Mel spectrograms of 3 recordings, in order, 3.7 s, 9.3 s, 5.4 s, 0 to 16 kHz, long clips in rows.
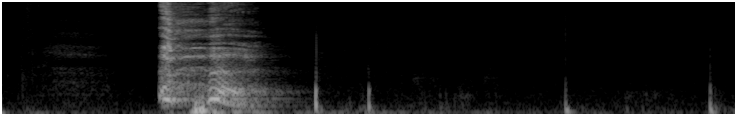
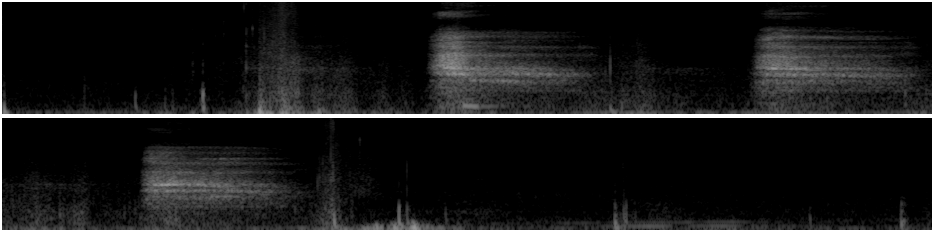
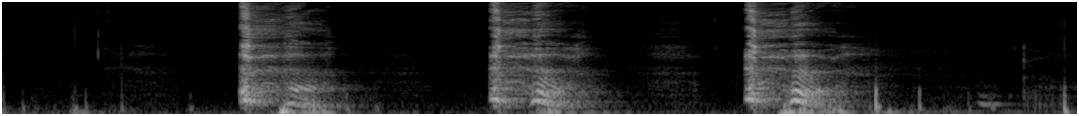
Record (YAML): cough_length: 3.7 s
cough_amplitude: 5516
cough_signal_mean_std_ratio: 0.3
exhalation_length: 9.3 s
exhalation_amplitude: 1884
exhalation_signal_mean_std_ratio: 0.42
three_cough_length: 5.4 s
three_cough_amplitude: 4831
three_cough_signal_mean_std_ratio: 0.4
survey_phase: alpha (2021-03-01 to 2021-08-12)
age: 45-64
gender: Female
wearing_mask: 'No'
symptom_none: true
smoker_status: Never smoked
respiratory_condition_asthma: false
respiratory_condition_other: false
recruitment_source: REACT
submission_delay: 2 days
covid_test_result: Negative
covid_test_method: RT-qPCR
